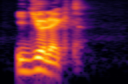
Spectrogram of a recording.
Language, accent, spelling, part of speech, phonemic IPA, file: French, France, idiolecte, noun, /i.djɔ.lɛkt/, LL-Q150 (fra)-idiolecte.wav
- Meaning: idiolect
